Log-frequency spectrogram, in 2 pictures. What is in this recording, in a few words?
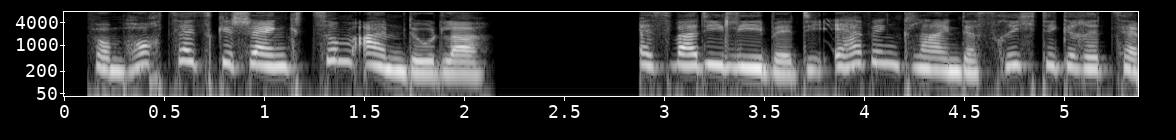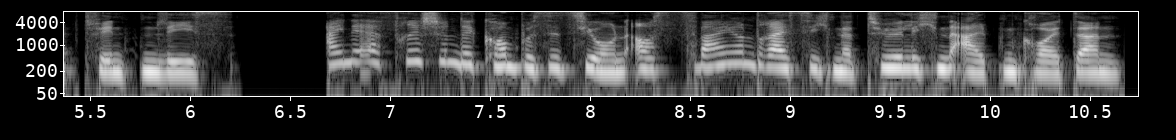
High German; Almdudler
